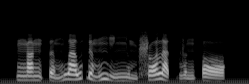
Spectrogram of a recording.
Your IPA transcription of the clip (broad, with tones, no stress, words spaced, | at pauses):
ŋa˧ŋʔə˨˩˦m wa˧˥wɗə˨˩˦mŋi˨˩˨ ɲu˨˩˨m ʂɔ˧˥la˨˩t̚və˨˩˦ŋ ʔɔ˨˩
